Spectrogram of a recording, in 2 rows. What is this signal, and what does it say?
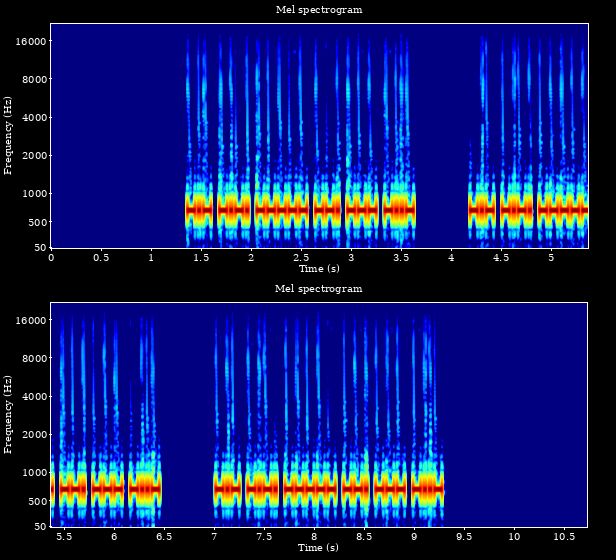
Morse code, heard as a keyed tone, about 44 wpm, 700 Hz. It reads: KC0GOX KC0GOX KC0GOX
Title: USA Call Signs - 6 Characters - Repeated 3x - 45wpm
